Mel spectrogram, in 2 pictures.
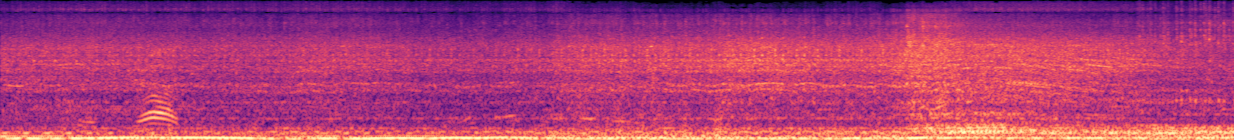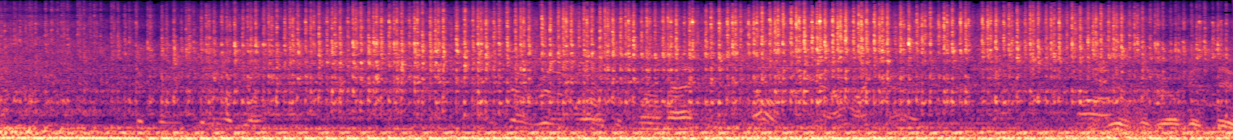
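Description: A Hellcat-swapped Dodge Ramcharger at a cars and coffee meet idles with a deep loud rumble and revs up partway through, while people talk nearby.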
